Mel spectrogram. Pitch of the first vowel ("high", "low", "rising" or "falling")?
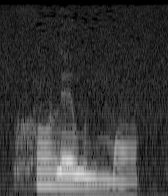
high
